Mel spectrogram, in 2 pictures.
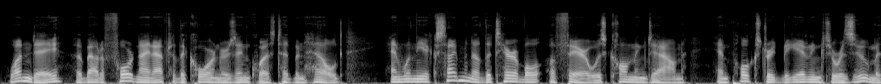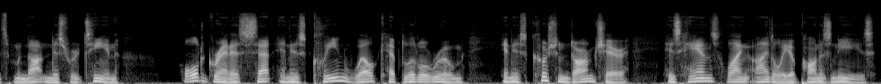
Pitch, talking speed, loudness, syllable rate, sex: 105 Hz, 180 wpm, -18 LUFS, 5.5 syllables/s, male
